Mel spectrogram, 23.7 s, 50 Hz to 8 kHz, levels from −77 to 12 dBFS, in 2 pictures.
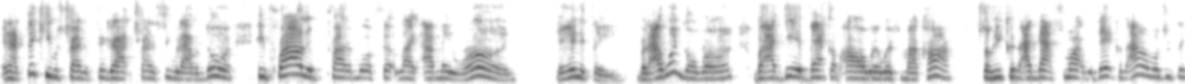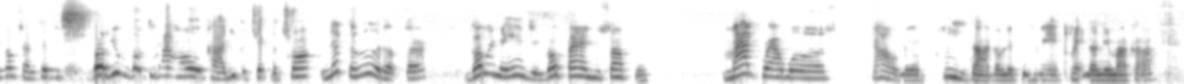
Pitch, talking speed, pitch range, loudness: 210 Hz, 270 wpm, 180-240 Hz, -29 LUFS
